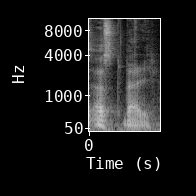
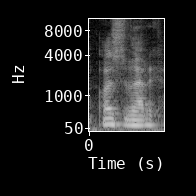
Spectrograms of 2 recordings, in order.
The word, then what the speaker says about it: Östberg: En sueco sería Östberg. Östberg.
